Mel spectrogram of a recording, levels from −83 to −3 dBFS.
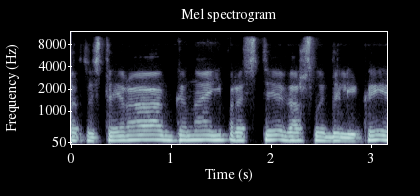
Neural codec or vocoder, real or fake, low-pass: none; real; 9.9 kHz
